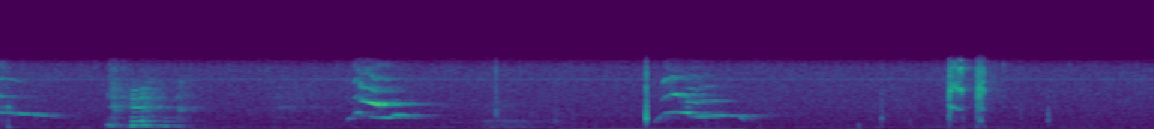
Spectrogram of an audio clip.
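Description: A kitten meows in high, short cries.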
